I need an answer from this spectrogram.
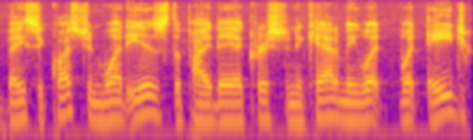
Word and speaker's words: Paideia: and i worked hard to make sure i pronounced it correctly pi paideia christian academy yep did i get it right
